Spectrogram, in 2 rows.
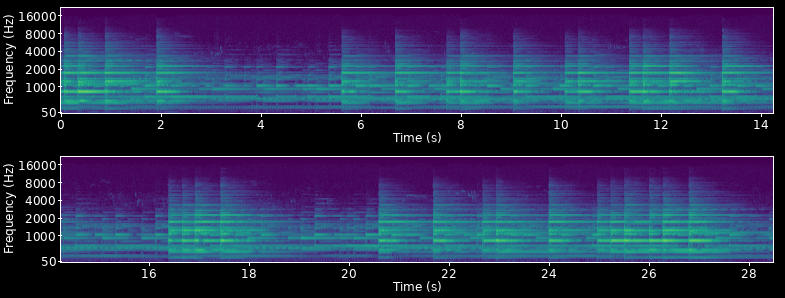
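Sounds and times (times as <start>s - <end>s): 
church bells ringing in San Gregorio di Stellanello, Liguria: 0.0s - 28.4s.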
